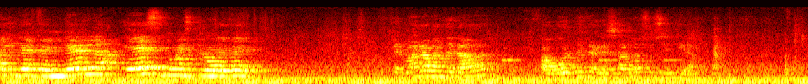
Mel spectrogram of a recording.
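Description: A man speaks loudly through a loudspeaker in an echoing hall.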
